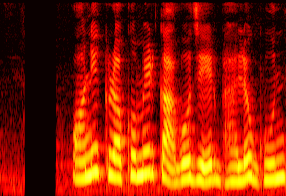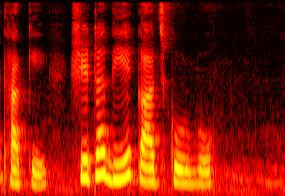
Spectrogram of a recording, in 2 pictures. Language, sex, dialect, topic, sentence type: Bengali, female, Northern/Varendri, agriculture, statement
